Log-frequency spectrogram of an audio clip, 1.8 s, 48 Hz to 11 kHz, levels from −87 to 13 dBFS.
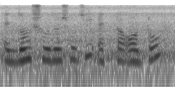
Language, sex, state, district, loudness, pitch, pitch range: Bengali, female, Tripura, West Tripura, -15 LUFS, 260 Hz, 250-285 Hz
